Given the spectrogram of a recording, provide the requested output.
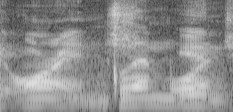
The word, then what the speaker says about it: Glenmorangie: the orkneys and uh when you pronounce glenmorangie they want you to say orangey that's right orangey and because there is a little citrus in there yes and that's the thing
